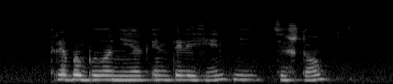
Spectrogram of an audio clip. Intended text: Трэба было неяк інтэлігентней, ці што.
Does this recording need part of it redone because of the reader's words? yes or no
no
